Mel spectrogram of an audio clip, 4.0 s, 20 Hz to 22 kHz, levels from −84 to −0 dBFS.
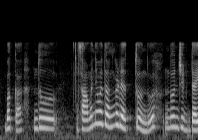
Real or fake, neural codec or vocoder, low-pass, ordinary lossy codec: real; none; 7.2 kHz; none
